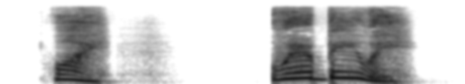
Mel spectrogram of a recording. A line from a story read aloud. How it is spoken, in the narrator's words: exclaimed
